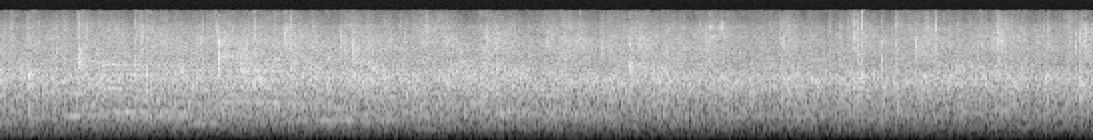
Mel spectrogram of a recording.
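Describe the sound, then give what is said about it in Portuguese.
Church audience applauding, a dense, steady wash of clapping that holds at an even, loud level from start to finish. “E se você concorda com isso, aplauda o Senhor e dê um grito de júbilo a Ele.”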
